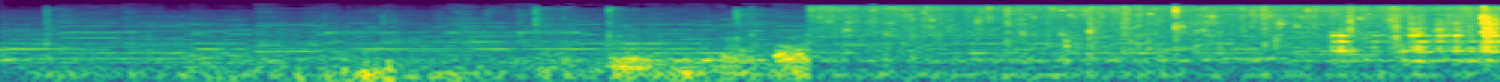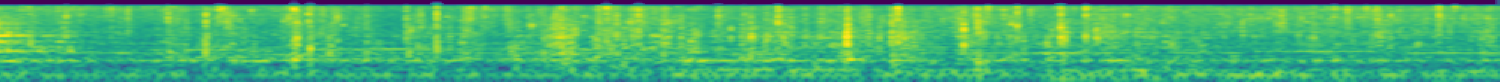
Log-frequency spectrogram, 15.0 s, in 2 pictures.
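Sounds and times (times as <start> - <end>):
background music: 0.0 - 15.0
corn tipped into sizzling pan: 4.0 - 15.0
onions sizzling in a frying pan: 4.0 - 15.0.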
